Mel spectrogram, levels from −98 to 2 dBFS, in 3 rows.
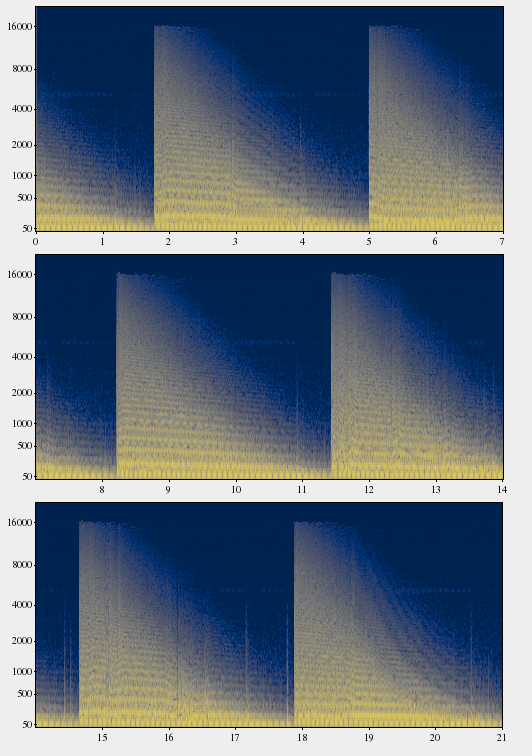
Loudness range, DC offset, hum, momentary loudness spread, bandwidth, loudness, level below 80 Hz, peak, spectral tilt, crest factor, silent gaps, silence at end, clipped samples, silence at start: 1 LU; under 0.1%; none; 7 LU; 8.8 kHz; -17 LUFS; -20 dBFS; -2 dBFS; -8.5 dB/octave; 14 dB; none; 0 s; under 0.1%; 0 s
